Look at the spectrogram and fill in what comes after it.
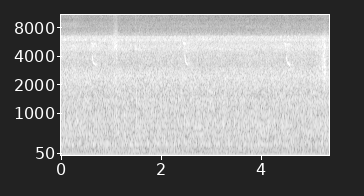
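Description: Faint steady outdoor background noise, with a bird giving a short falling chirp three times, about two seconds apart.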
